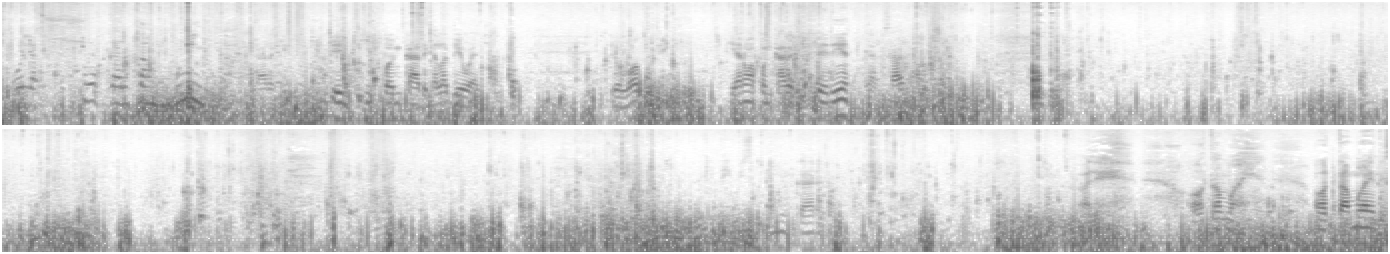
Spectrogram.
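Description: Wind rumbles and buffets outdoors on open water.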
